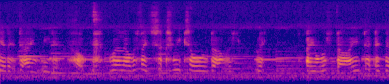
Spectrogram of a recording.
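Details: Speech sound disorder (articulation difficulty) in a person diagnosed with CHARGE syndrome, with difficulty pronouncing and articulating words.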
